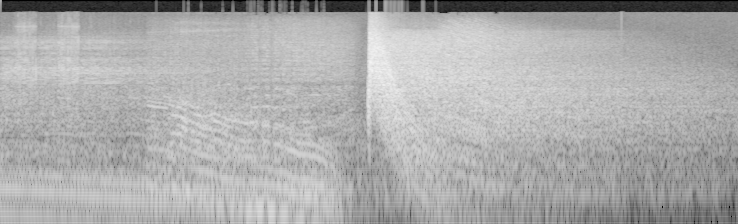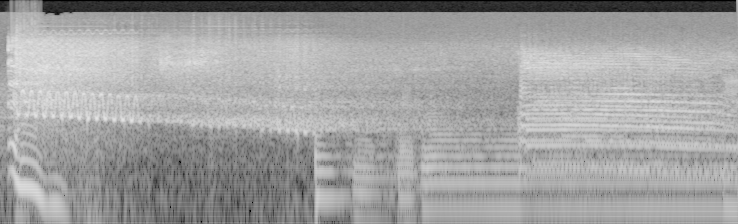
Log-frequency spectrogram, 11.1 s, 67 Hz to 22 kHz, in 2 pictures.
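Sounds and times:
high screeching tone sliding down: 5.6s - 11.0s.

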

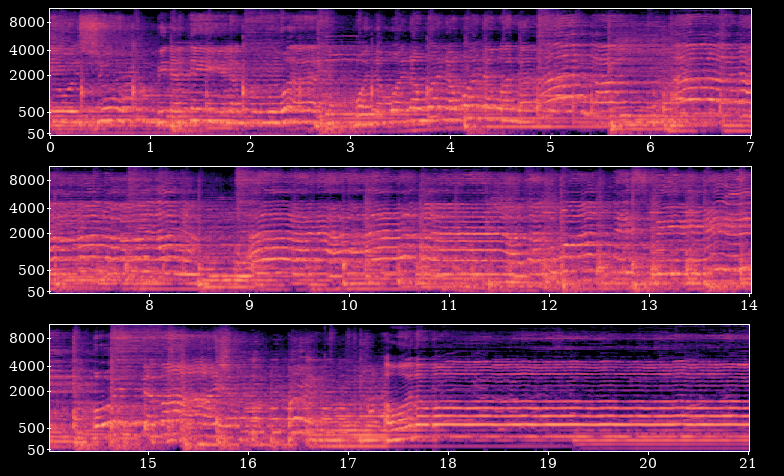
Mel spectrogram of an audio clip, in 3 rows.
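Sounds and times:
woman singing into a microphone: 0.0s - 16.2s, 17.2s - 21.0s
band with keyboard bass and drums: 0.0s - 18.4s.

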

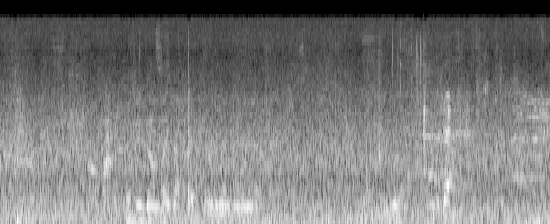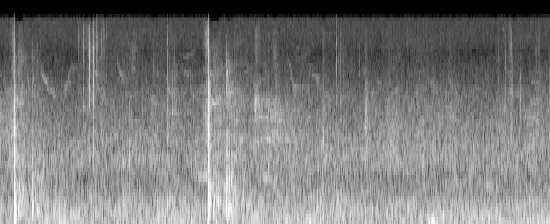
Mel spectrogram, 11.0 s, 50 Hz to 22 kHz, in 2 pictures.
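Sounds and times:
racket striking a ball: 5.6s - 6.0s, 7.5s - 8.0s.

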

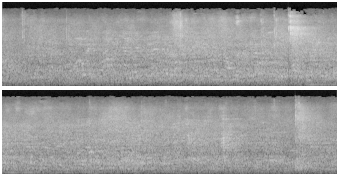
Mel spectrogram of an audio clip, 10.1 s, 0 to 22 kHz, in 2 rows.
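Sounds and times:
chatter of spectators in a hall: 0.0s - 10.0s.

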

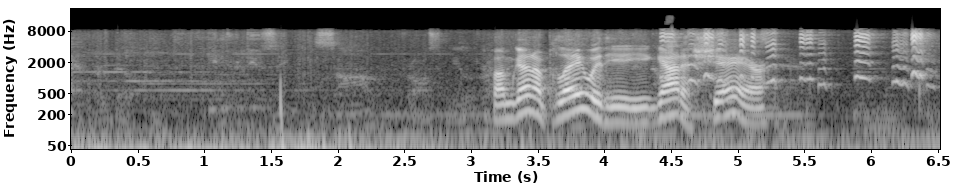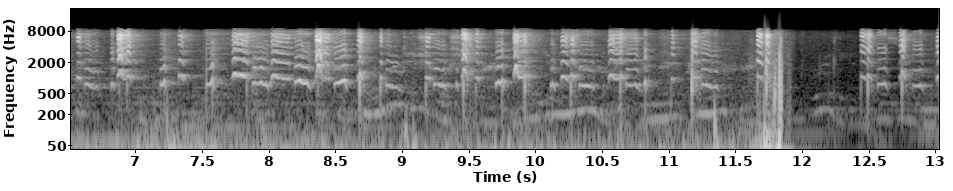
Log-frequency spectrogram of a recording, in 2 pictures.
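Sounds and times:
dog chewing toy: 4.4s - 13.0s
dog toy squeaking: 4.4s - 13.0s.

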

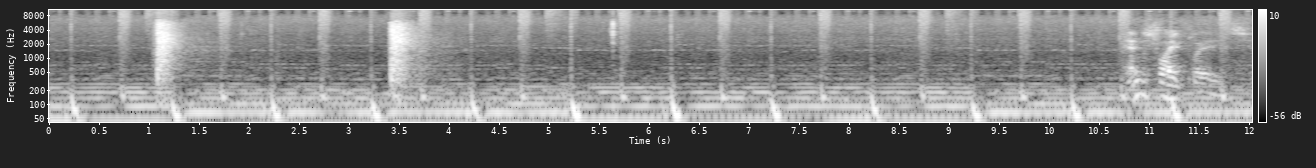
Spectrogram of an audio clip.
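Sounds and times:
electronic beat music: 0.0s - 12.0s
loud sharp crack: 1.0s - 1.6s, 3.4s - 4.0s.

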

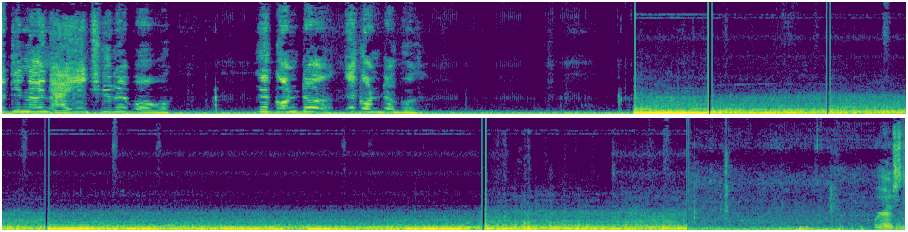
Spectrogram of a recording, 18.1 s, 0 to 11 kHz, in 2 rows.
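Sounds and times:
car road and engine rumble: 0.0s - 18.0s.

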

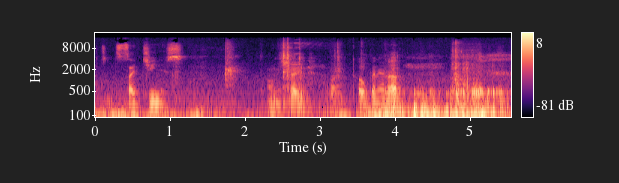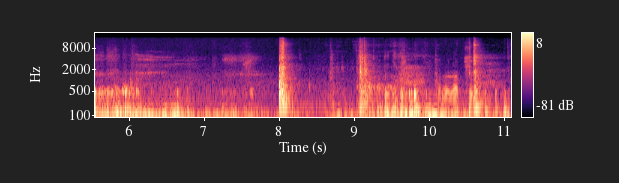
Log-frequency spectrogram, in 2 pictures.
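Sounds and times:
rubbing and handling noise: 3.0s - 7.9s.

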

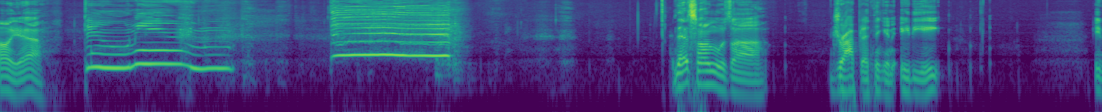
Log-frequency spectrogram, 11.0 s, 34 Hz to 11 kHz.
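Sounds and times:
high reedy held note: 3.3s - 4.7s.

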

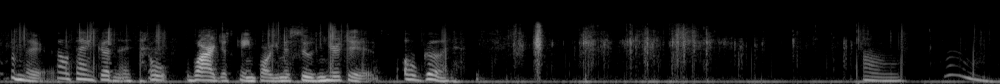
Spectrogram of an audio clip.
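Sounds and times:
low hum: 0.0s - 10.0s
paper tearing and rustling: 4.8s - 8.7s.

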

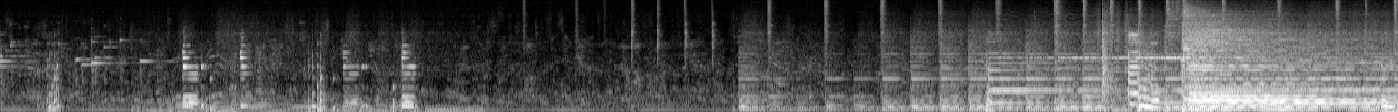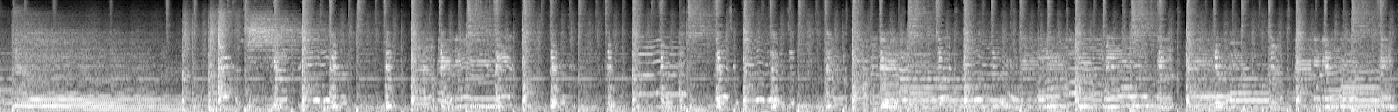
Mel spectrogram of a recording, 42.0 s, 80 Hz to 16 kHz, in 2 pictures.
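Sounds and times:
drum kit: 13.2s - 41.9s
electric guitar: 14.7s - 41.9s
deep bass line: 17.1s - 41.9s.

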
